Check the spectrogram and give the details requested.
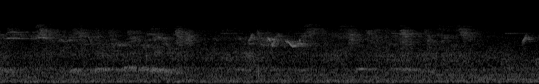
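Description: Birds chirping in the background: short high calls, several falling in pitch, with a soft low cooing call now and then.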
